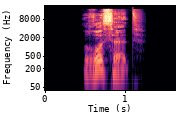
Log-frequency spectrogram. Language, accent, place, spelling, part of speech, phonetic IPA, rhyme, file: German, Germany, Berlin, russet, verb, [ˈʁʊsət], -ʊsət, De-russet.ogg
- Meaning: Switzerland and Liechtenstein standard spelling of rußet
